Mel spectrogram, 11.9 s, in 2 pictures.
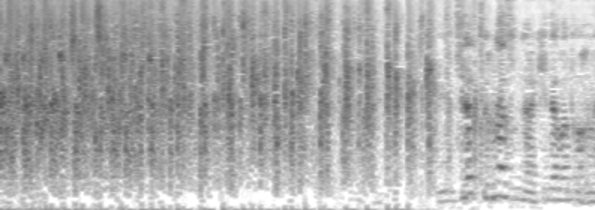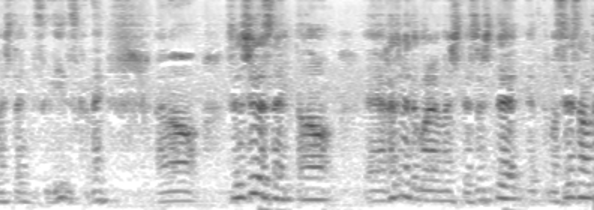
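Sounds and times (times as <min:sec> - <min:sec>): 
welcoming applause: 0:00.0 - 0:04.9
speech: 0:04.7 - 0:11.8.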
